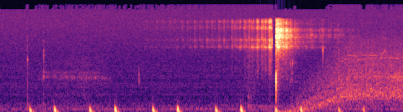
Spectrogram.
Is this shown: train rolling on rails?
no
